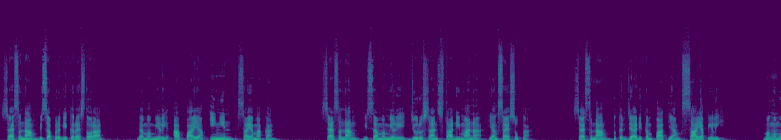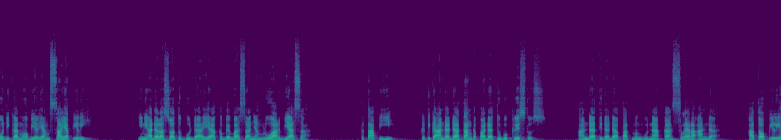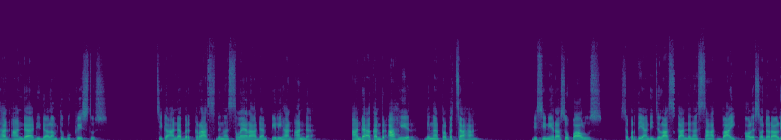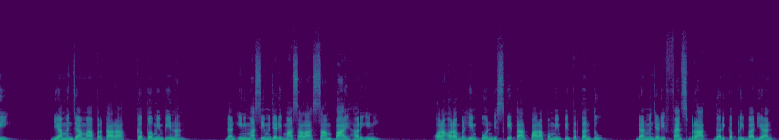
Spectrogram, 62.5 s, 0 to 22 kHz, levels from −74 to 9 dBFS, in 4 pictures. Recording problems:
none

